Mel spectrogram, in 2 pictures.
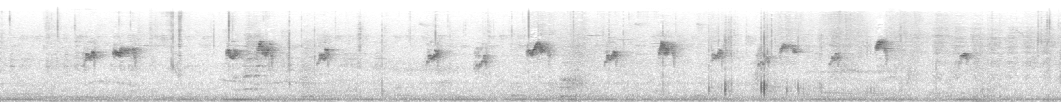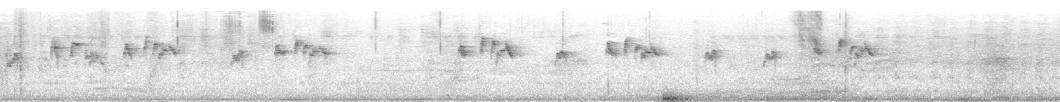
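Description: Small birds chirping: many short, high chirps every second or so, over a faint steady low hum.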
